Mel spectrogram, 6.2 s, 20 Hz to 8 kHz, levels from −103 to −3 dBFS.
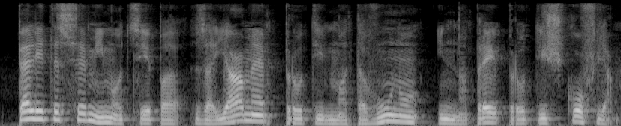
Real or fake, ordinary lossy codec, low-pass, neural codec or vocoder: real; AAC, 32 kbps; 7.2 kHz; none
